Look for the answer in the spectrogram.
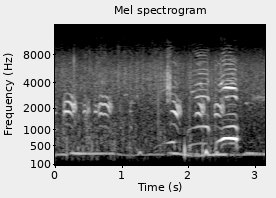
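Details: At a historic Missouri lek on Dunn Ranch Prairie, Hatfield, greater prairie-chickens keep up a low, sustained moaning boom beneath clusters of higher whooping and cackling calls from several birds.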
